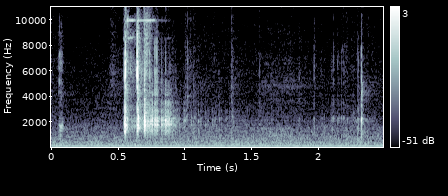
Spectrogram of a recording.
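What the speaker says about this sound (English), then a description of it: "Take the nut and washers off." Small metal washers and a nut come off a battery terminal, giving a brief cluster of bright, close metallic clinks and jingles in a quiet space, then a single faint tick afterward.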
